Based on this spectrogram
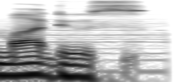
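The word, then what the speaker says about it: Ma Deuce: Madus, pronounced Madus.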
